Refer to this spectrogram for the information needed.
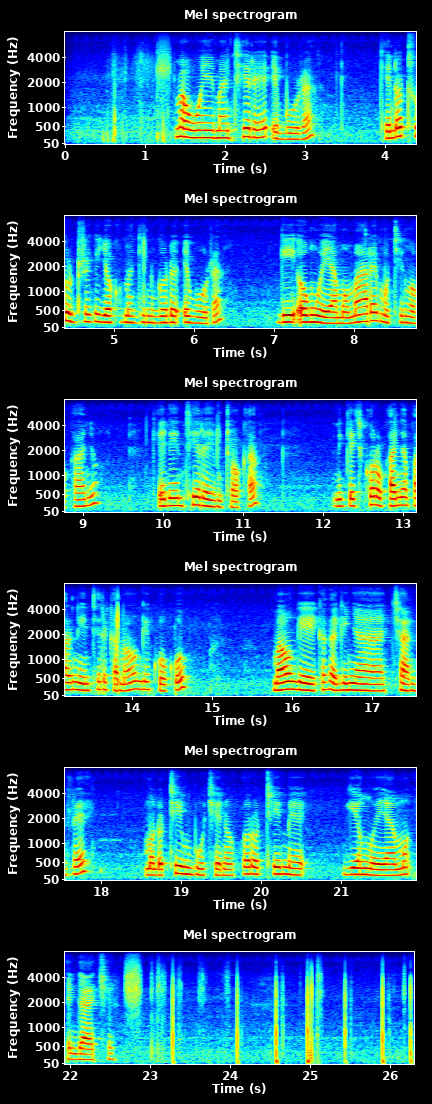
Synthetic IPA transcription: mawojemantʰiɾeʔebuɾa | kʰendotʰudɾiɡɪd͡ʒɔkɔmaɡinɡodoʔebuɾa | ɡɪʔoŋwejamɔmaɾɛmotʰiŋokaɲɔ | kʰendntʰiɾeimtʰɔkʰa | nɪket͡ʃkɔɾɔkaɲapaɾnɪintɪɾɛkamaoŋɡekoko | maoŋɡekakaɡɪɲat͡ʃandɾɛ | mɔndɔtʰimbut͡ʃenokoɾotʰime | ɡɪoŋwejamɔʔeɡat͡ʃe

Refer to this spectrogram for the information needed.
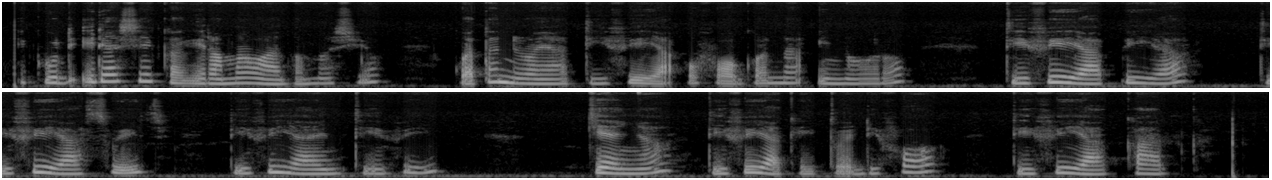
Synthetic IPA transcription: ikudḭɾjaʃɪkaɡɪɾamawaðɔmaʃjɔ | kwa̰t̪anɪɾɔjatifḭja̰ʔofɔ̰ɡɔnaʔinɔɾɔ | tifijapiɾa | tifijaswit͡ʃ | tifijaɛntʰivi | kɛɲatifijakɛitwḛdifɔ | tifijakalk

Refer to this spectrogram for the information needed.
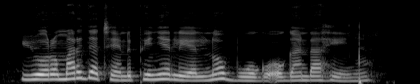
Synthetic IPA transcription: joɾomard͡ʒatʰɛndpiɲelɪɛlnɔbwoɡoʔɔɡandaɦɪɲa

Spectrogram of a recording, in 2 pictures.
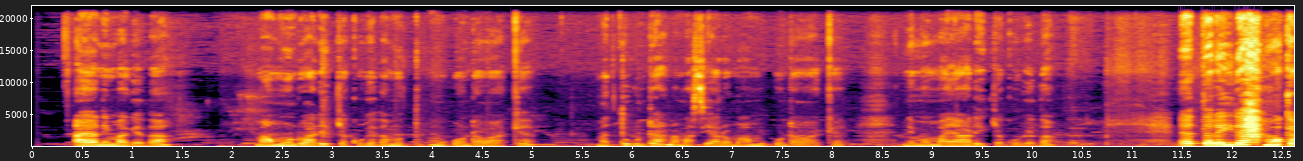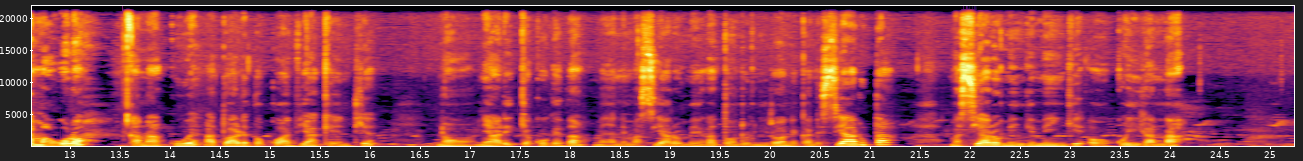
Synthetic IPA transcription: ajanemaɣɛða | mamoːndoaɾekiakoɣɛðammokoːndawakɛmatuːndanamasiaɾɔmamokoːndawakɛ | nemɔmajaɾekiakoɣɛ̰ða | ɛtɛɾɛiɾɛmɔkɛmaɣoɾɔ | kanakuɛa̰twaɾeðɔkwaðiakɛndiɛnɔneaɾekiakoɣɛðamajanemasiaɾɔmɛɣa̰tɔ̰ːndoniɾɔnekanesjaɾuta | masjaɾɔmeːŋɡemeiŋɡeʔɔkoiɣana

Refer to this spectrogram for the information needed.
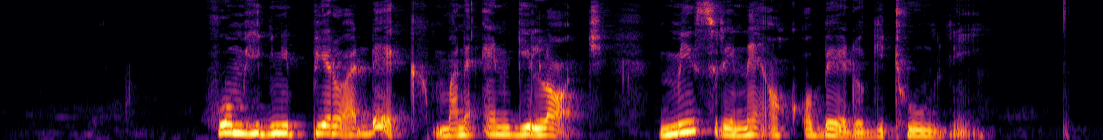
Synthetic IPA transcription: kwomɦiɡnipjeɾoadekmanɛʔɛnɡɪlɔ̰t͡ʃ | misɾinɛʔɔkʰobedoɡitʰwuŋɡnḭ

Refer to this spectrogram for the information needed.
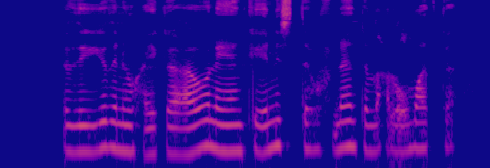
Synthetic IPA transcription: ʔɐðɛɣjɐðɐnɐwɑħɑjkʰɐʕɑːwɐnɐjaːŋkʰɛːnɪst̪ʰɐɦʊfnaːnt̪ʰɐmɑʕlṵːmaːd̪kʰɐ

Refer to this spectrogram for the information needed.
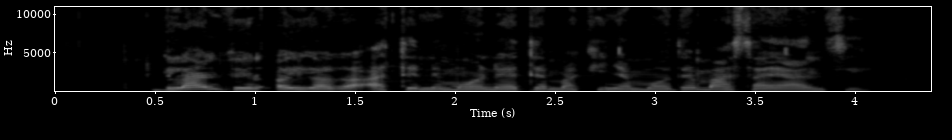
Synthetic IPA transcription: ɡlanviloiɣaɣaʔatenɪmɔnɛtɛmakiɲamɔðɛmasajansɪ̰

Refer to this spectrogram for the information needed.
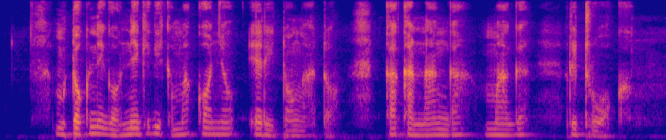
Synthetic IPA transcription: m̩toknɪɡɔneɡɪɡikmakɔɲɔeɾitɔŋatɔ̰kakanaŋɡamaɡɾitɾwo̰k

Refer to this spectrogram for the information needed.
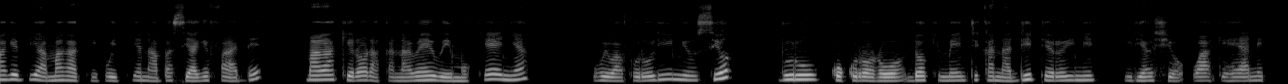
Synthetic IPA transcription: aɣeðiamaɣakeɣwetianabasiaɣefadɛ | maɣakeɾɔɾakanawɛwemokʰɛɲa | wewafoɾoɾiːneosiɔ | ðuɾukokoɾɔɾwɔdɔkumɛntikanaditɛɾɔine | iɾjaosjɔwakehɛane

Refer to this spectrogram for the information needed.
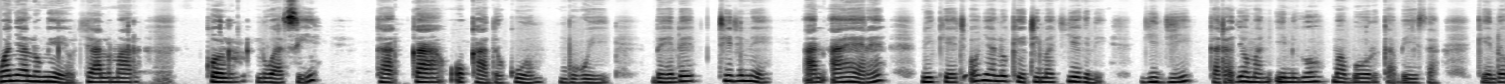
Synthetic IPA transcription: waɲalɔŋejɔt͡ʃalmar | kollwasɪ | kakaɔ̰kad̪ɔkwom | bʊi | bende | tid͡ʒnɪ | a̰naɛɾɛnikʰet͡ʃɔɲalɔokʰetimat͡ʃjeɡnɪ̰ | ɡid͡ʒi | kata̰d͡ʒɔmaninɡomaboɾka̰bɪsakendo

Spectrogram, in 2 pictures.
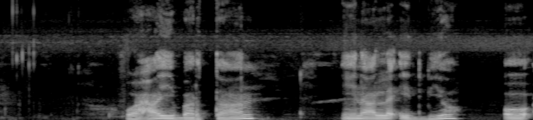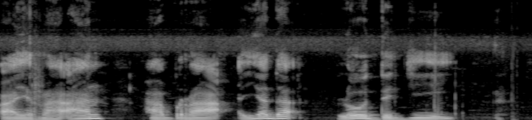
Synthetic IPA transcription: wɑħɑjbɐrt̪ʰaːn | ɪnaːlɐʔɪd̪bɪjɔ | ɔːʔɛjrɑːʕɑːn | hɐbraːʕjɐðɐ | lɔːd̪ɐt͡ʃɪjɛj

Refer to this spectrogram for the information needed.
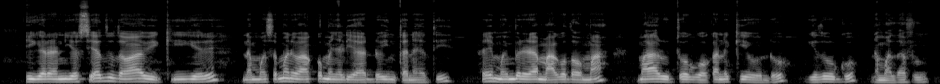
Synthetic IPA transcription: iɣaɾaniɔsjaðuðawawikiːɣeɾenamosɛmaniwakomɛɲaɾjadointanɛti | aɾemoimeɾeɾamaɣoðɔma | maɾutuɔɣwɔkanekeondo | ɣeðoɡonamaðafu

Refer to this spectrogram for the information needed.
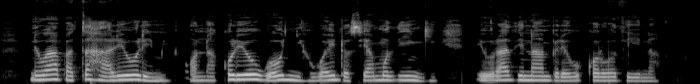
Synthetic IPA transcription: newaβataɦaɾeoɾemiɔnakoɾeoɣwɔoɲiɦowaindɔsjamoðiːŋɡineoɾaðinaːmbɛɾɛɣokɔɾwɔðena

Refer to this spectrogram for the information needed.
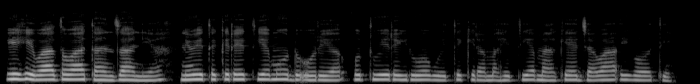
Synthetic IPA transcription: eɦewaðɔwatanzanianewetekeɾetiɛmoːndooɾeaotweɾeiɾwɔɣwetekeɾamaɦetiɛmakɛd͡ʒawaʔiɣɔte

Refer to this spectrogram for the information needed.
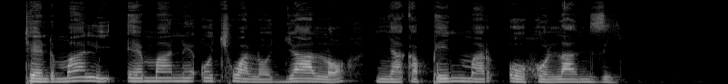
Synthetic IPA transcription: tɛndmaliɛmanɛʔɔt͡ʃwalɔd͡ʒalɔɲakapiɲmaroholanzi

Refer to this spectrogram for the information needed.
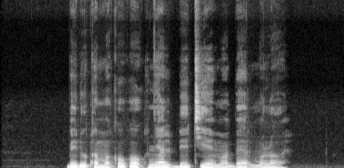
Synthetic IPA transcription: bedokamakokɔkɲalbetjemabɛrmɔlɔjɔ

